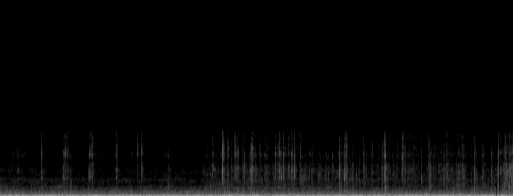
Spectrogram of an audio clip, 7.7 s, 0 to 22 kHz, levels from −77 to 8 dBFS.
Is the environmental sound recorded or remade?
remade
